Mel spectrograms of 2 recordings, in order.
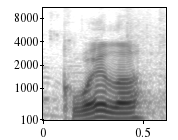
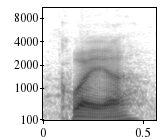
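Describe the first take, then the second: First: The double L is said as an L sound. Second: The double L is said as a Y sound. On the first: The speaker calls it wrong. "I know that's not right. It can't be koala" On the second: The speaker calls it right. "That sounds better when I say it like that"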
